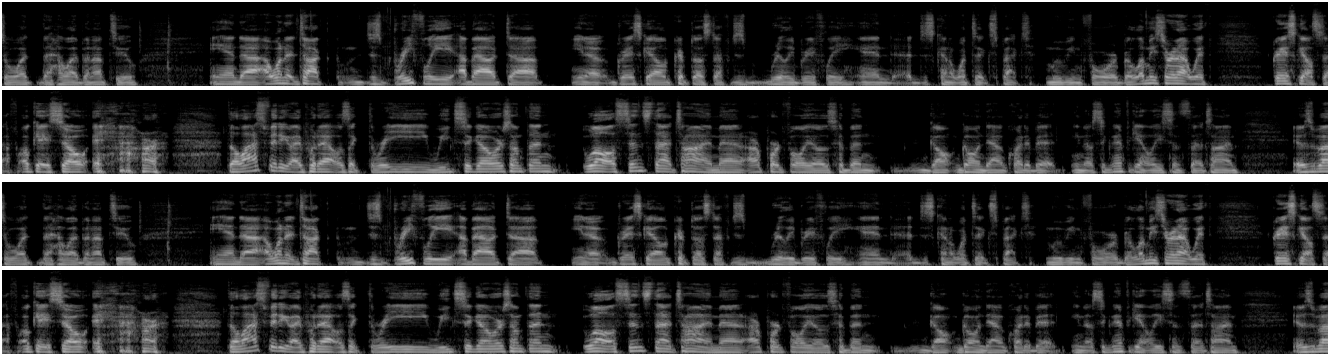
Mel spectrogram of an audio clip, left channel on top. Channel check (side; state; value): both; normal; correlation 0.28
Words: what the hell I've been up to. And I wanted to talk just briefly about, Grayscale crypto stuff, just really briefly, and just kind of what to expect moving forward. But let me start out with Grayscale stuff. Okay, so the last video I put out was like 3 weeks ago or something. Well, since that time, man, our portfolios have been going down quite a bit, significantly since that time. It was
